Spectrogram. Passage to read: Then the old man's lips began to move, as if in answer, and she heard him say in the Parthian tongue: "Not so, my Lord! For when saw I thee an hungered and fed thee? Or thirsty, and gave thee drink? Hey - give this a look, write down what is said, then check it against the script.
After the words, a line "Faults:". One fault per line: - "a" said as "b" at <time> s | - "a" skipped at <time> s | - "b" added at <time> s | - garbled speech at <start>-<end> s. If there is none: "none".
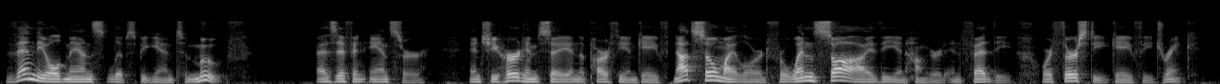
Then the old man's lips began to move, as if in answer, and she heard him say in the Parthian gave: "Not so, my Lord! For when saw I thee an hungered and fed thee? Or thirsty, gave thee drink?
Faults:
- "tongue" said as "gave" at 6.4 s
- "and" skipped at 11.1 s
